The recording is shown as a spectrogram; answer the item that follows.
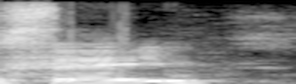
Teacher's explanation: o ditongo IO, que é a semivogal I mais a vogal O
